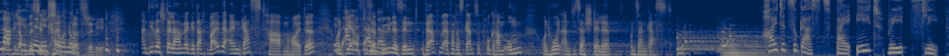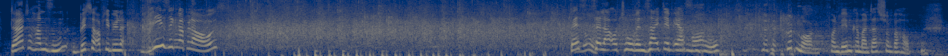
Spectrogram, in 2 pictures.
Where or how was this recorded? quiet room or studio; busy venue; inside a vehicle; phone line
busy venue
